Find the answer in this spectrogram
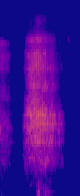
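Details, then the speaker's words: Adult imitating a slow, deep breath in and out to show the calm, rhythmic pattern of normal breathing, in contrast with newborn periodic breathing. "I think you know we're all familiar with our breathing pattern it's very rhythmic it's very calm it's very normal"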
